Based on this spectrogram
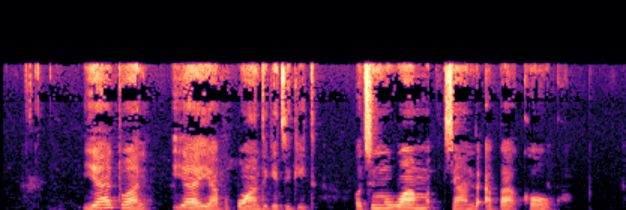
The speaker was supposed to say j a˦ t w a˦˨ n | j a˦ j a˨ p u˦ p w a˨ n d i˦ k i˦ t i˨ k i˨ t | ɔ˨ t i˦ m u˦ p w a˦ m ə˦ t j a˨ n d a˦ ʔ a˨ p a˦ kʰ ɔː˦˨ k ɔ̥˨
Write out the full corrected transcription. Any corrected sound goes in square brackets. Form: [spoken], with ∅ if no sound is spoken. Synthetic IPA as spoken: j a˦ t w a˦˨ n | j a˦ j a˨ p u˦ p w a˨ n d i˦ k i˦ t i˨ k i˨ t | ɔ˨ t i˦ m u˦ [∅] w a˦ m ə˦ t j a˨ n d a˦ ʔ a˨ p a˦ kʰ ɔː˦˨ k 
